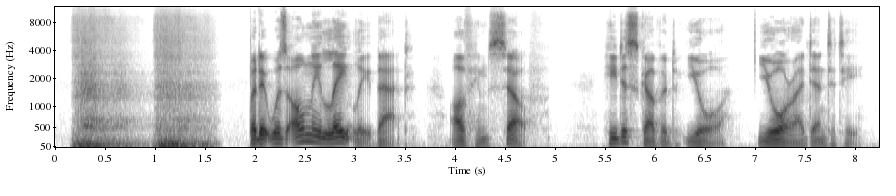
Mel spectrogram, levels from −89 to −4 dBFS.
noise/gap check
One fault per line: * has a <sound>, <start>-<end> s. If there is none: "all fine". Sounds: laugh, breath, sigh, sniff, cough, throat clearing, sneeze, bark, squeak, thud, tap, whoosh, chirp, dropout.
* has a breath, 0.1-1.7 s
